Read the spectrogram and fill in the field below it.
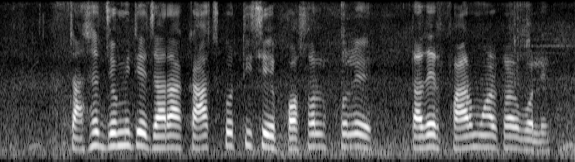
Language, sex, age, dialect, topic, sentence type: Bengali, male, 18-24, Western, agriculture, statement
